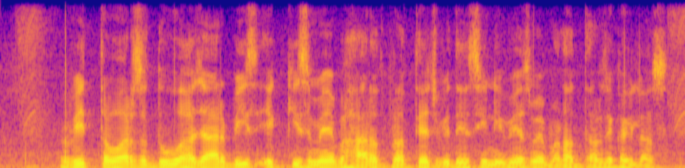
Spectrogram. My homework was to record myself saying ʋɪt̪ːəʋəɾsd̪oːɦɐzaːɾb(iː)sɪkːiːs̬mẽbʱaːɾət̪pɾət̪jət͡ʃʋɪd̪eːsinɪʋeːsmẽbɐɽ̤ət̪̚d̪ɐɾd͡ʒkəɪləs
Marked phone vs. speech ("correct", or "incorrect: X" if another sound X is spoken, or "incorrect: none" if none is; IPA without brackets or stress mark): correct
